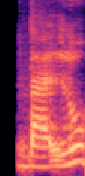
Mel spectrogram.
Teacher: 리을의 영향을 받아서 앞에 니은이 리을로 바뀌고 있는 것 알 수 있겠죠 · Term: 역행적 유화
